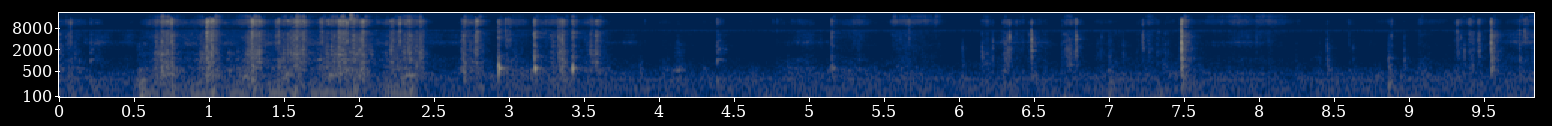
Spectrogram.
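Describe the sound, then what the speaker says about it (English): Sewing machine stitching diagonally across a toiletry bag panel, short bursts of quiet needle rattling broken by pauses, clicks and handling noises, fairly faint and close, without speech. "now I'm going to sew down diagonally the other way, again lining up my panel"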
